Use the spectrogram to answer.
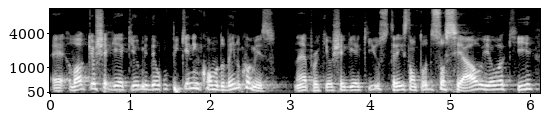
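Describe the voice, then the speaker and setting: Talking fast in a slightly high, creaky voice with a darkish tone, a man with a Brazilian Portuguese accent addresses a museum audience informally. He's conversational, poses many questions to listeners, and uses plenty of fillers.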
